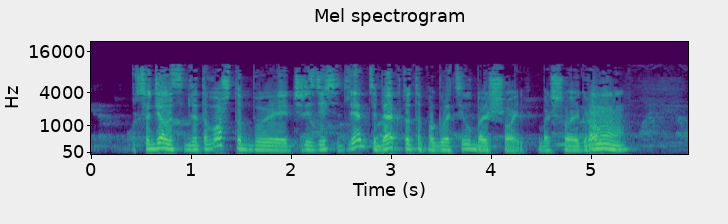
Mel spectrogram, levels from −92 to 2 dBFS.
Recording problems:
distortion; slight; 3% of the sound clipped
garbled, watery; slightly; nothing above 10.5 kHz
voice in the background; faint; throughout; 20 dB below the speech

